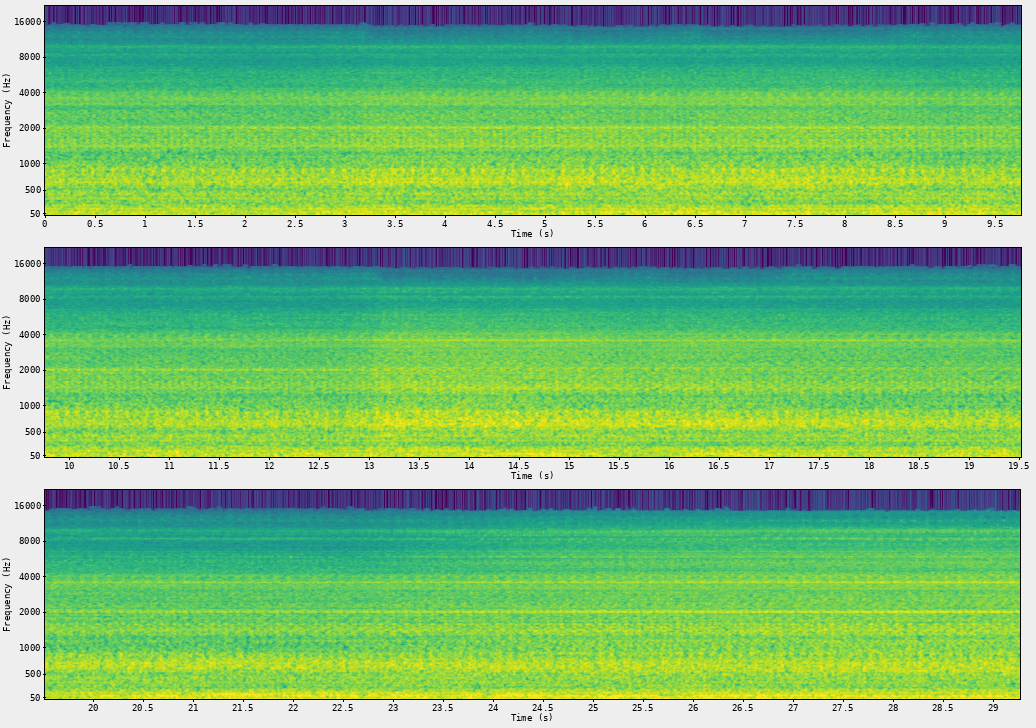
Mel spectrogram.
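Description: A car engine idles steadily, close by, with a whirring hum.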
